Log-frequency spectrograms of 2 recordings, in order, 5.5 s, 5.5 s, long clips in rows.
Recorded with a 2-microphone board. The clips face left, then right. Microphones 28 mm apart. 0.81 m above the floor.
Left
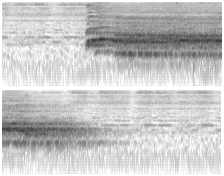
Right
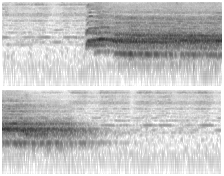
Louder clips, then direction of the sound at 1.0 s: Right 3 dB; 25° right (ahead or behind).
